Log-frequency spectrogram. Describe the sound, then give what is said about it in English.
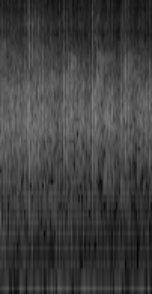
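A church audience claps and applauds together in praise, a dense, steady wash of many hands at moderate volume, with no voices standing out. “Come on, clap right now.”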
